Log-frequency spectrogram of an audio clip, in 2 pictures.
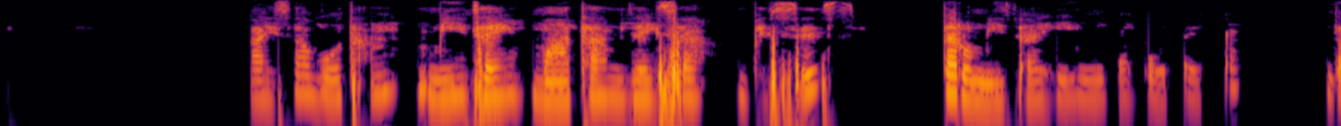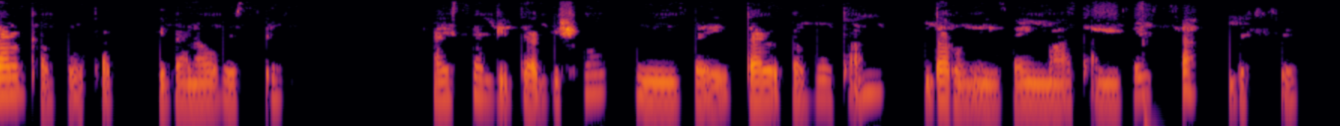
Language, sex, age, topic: Gamo, female, 25-35, agriculture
